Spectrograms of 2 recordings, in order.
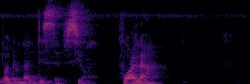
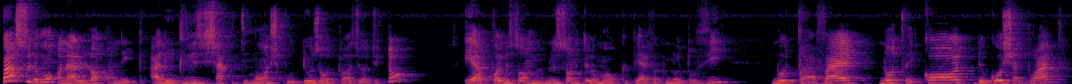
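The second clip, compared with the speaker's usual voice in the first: loud, high fervent preaching; preaching at full force; 4 semitones higher, 9 dB louder than usual. Acted. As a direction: cry it out to the church. Climax of sermon, shouted exhortation.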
